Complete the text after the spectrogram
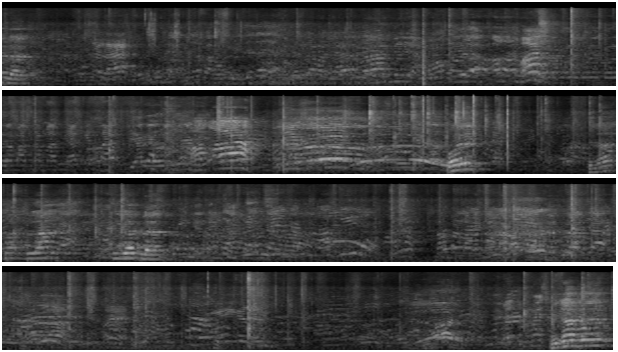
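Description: Men talk and call out with animation nearby, outdoors.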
